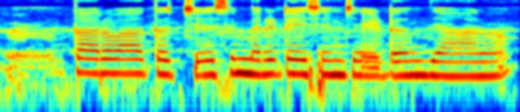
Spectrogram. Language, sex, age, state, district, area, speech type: Telugu, female, 18-30, Andhra Pradesh, Guntur, rural, spontaneous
